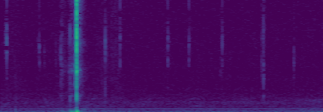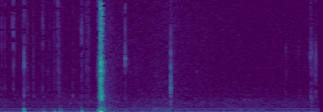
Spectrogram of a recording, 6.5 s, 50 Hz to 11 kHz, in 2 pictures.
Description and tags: cable input 1
inputing xlr cable into large diaphragm microphone
microphone, input, cable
